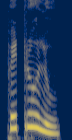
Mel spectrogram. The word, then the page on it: ಪೆಟ್ರೋಲು: petrōlu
